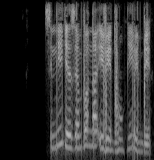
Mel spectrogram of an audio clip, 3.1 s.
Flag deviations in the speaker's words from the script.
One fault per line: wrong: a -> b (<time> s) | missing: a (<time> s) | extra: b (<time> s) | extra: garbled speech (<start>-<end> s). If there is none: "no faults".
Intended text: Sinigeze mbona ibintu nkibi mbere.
no faults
